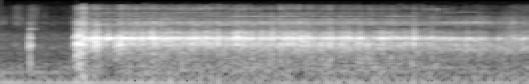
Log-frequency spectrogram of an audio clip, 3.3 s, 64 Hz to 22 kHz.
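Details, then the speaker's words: Old water pump from a Porsche Boxster 986, removed and spun by hand: rough, gritty scraping ring fading as it slows, from a failed bearing that caused the engine whine; new pump installed. "so the bearing inside the water pump is gone so that's why it's making that noise there"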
